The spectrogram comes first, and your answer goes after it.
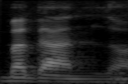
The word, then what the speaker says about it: Bagan Lodge: How do you pronounce it? Bagan Lodge.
